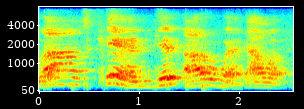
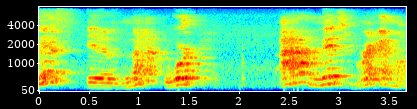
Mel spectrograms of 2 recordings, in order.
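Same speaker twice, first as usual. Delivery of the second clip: louder, loud exclamatory outburst. Parent retelling their daughter missing her grandma: retelling a loud exclamation. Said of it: "exclaimed to us in a loud voice".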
